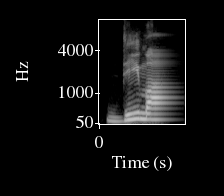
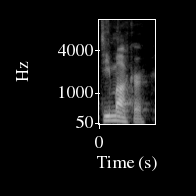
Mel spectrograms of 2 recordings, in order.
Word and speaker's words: Die Macher: You ready to talk a little bit about Die Macher? Said it right? Die Macher. That's right. Die Macher.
